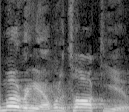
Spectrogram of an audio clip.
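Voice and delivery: authoritative, commanding voice. Explaining probable cause, the speaker demonstrates calling out to a suspect: authoritative voice. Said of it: "in an authoritative voice".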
